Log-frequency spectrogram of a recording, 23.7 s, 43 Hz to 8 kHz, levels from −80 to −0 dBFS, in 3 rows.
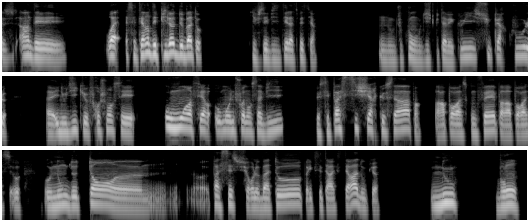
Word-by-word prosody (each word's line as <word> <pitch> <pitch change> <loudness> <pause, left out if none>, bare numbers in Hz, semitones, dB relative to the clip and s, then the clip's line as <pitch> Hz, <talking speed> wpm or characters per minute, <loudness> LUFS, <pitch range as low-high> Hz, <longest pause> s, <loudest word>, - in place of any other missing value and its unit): s 120 +4 -12
un 150 +2 +2
des 120 -4 +1 0.6
ouais, 275 - +8
c'était 140 +2 +2
un 180 +2 +6
des 165 0 +6
pilotes 165 +2 +6
de 155 - +5
bateau 145 -4 +6 0.7
qui 120 - -9
faisait 115 +4 -4
visiter 110 +3 -4
La 115 - +3
Spezia, 110 0 -7 1.0
donc 105 -2 -10
du 105 - -15
coup 125 +5 -6
on 110 -3 -4
discute 105 +2 -9
avec 100 -1 -3
lui, 130 +1 -5
super 130 0 -6
cool. 140 -1 -2 0.6
Heu, - - +2
il 120 - -1
nous 120 - -1
dit 140 +4 -4
que 125 -2 -3
franchement 135 +5 -4
c'est 125 -2 -1 0.4
au 180 - +7
moins 165 -1 +6
à 155 - +2
faire 150 -4 +1
au - - -1
moins 140 +1 0
une 135 - -2
fois 140 - 0
dans 130 - -2
sa 125 +2 -1
vie, 135 +7 -5 0.5
que 120 - -5
c'est 115 - -7
pas 155 +8 +3
si 160 +2 -8
cher 155 0 +1
que 140 - -4
ça, 145 +5 +2
enfin, 95 - -6 0.2
par 100 - -2
rapport 115 +2 +2
à - - -2
ce - - -14
qu'on 115 - -8
fait, 135 +5 +2
par - - 0
rapport 105 +1 +1
à 110 - -1
ce 105 - -11
au - - -4 0.3
au 120 - -2
nombre 130 +2 0
de 125 0 -1
temps, 140 -5 +3 0.4
hem, 100 -1 -9 0.6
heu, - - -12
passé 135 +1 -1
sur 115 -1 -5
le 115 - -1
bateau 140 +6 +1
b - - -4
et 105 - -6
cetera 110 -2 -2
et - - -11
cetera, 155 +8 +2
donc 110 -5 -9
heu, - - -4 0.8
nous, 145 +5 +2 0.6
bon, 125 +3 +3
130 Hz, 205 wpm, -26 LUFS, 115-145 Hz, 1.0 s, ouais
